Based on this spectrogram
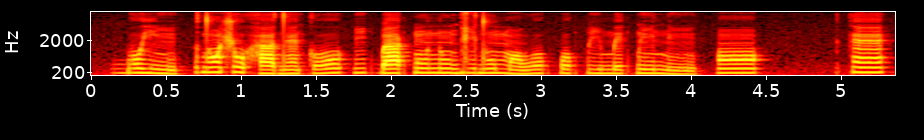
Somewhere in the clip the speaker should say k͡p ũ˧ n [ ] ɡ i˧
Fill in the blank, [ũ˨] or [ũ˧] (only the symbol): ũ˧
